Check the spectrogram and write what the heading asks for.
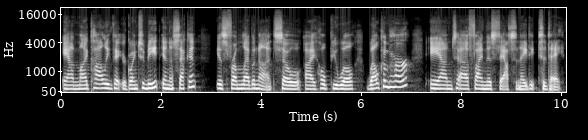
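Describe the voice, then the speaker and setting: Female professor host, low-pitched, smooth and clear, dry close sound, loose rambling delivery. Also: unhurried, a little mellow, no room sound. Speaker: professor and interviewer. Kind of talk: conversational interview. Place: campus studio.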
